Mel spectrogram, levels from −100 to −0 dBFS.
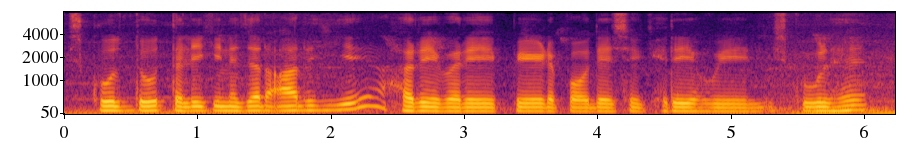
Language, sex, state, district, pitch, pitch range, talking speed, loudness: Hindi, male, West Bengal, Alipurduar, 120 Hz, 110-130 Hz, 165 wpm, -16 LUFS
